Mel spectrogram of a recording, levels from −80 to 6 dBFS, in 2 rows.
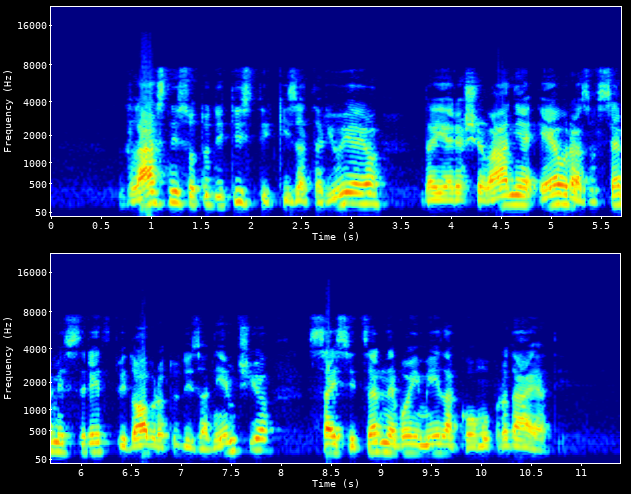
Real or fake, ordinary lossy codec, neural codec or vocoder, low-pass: real; AAC, 96 kbps; none; 14.4 kHz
